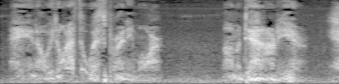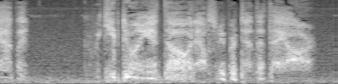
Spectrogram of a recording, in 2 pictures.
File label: whisper; Step Brothers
